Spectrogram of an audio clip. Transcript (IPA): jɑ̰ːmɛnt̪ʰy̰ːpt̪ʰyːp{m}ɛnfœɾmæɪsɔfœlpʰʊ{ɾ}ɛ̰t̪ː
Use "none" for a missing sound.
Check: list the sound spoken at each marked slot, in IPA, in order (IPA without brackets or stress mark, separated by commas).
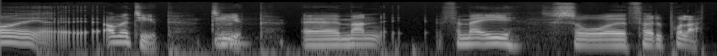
m, l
